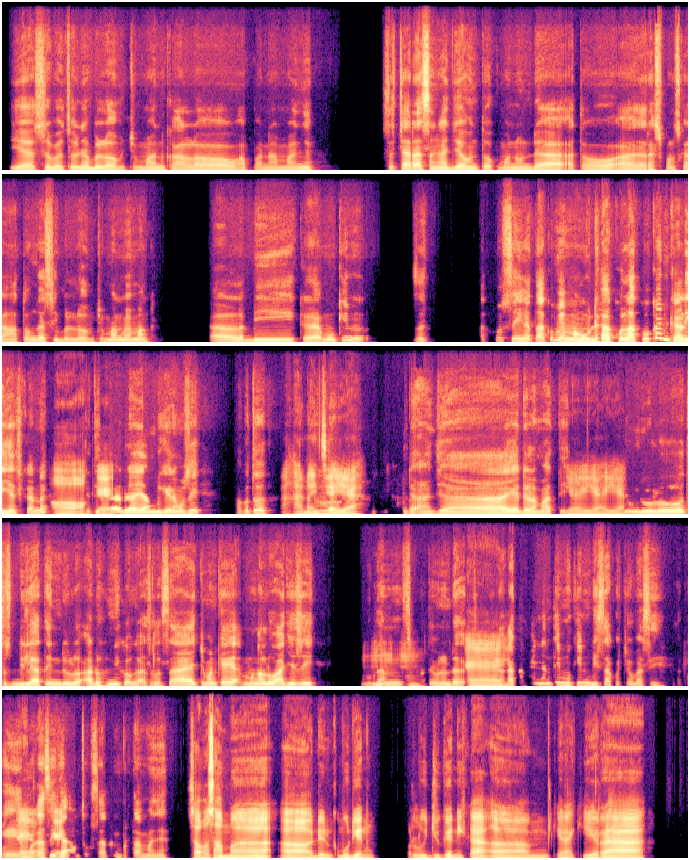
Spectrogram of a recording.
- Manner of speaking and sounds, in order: laughing while speaking: "udah"; stressed: "aja"; other background noise
- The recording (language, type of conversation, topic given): Indonesian, advice, Bagaimana cara mengelola emosi agar tetap fokus setiap hari?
